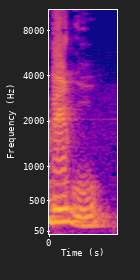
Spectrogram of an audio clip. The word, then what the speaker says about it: dengue: डेंगू एक बुखार ही है और यह बुखार वायरस से नहीं, fever dengue, pronounced DENG, is caused by virus that are transmitted by mosquito bites.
